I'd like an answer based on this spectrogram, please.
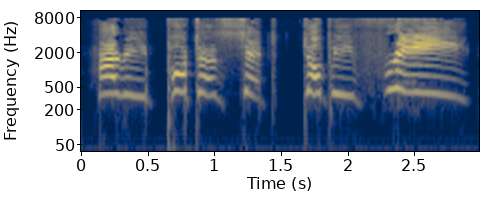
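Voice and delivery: shrill, loud elf cry; shrill Dobby. A narrator's reading. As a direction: squeal it high, joyful and loud. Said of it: "said the elf shrilly".

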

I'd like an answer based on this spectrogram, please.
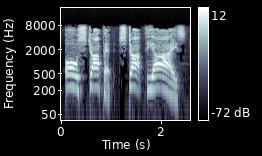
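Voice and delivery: high, slow, drawn-out plea; distressed female crew member. A narrator's reading. Chinese woman begs as the creature attacks, high wailing plea. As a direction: beg in a high, stretched cry. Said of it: "female Chinese voice".

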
